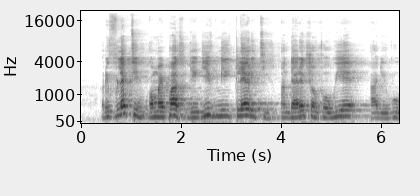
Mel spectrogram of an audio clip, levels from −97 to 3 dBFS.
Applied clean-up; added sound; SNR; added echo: none; none; none; reverberation time 0.8 s.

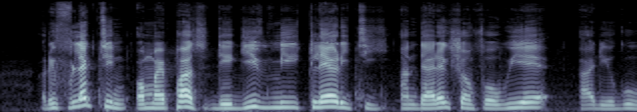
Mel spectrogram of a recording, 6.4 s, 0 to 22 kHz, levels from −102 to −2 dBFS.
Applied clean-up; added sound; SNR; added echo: none; none; none; none.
